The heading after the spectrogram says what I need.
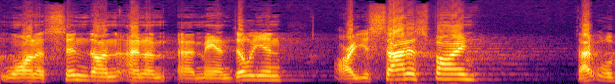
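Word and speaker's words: Mandylion: Why is it pronounced Mandilion instead of Mandelion? Well, I've heard it pronounced in a lot of different ways, but I guess when I got first acquainted with it and I saw Ian Wilson come in and make presentations on it, that's the way that he pronounced it, but I think it's technically a Greek word, I have to defer.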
